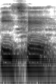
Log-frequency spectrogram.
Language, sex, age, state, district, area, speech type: Hindi, male, 30-45, Uttar Pradesh, Mau, rural, read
